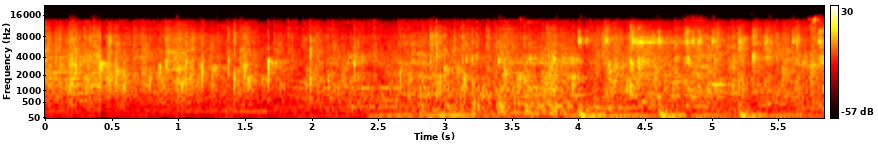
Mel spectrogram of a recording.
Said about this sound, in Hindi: ताली जोरदार लगाएं।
